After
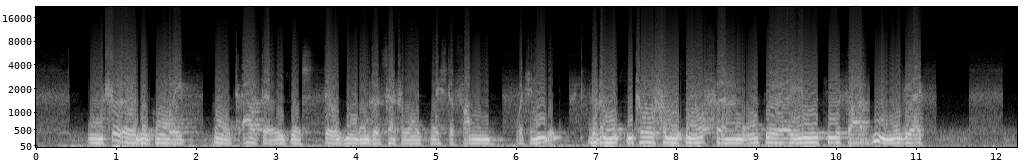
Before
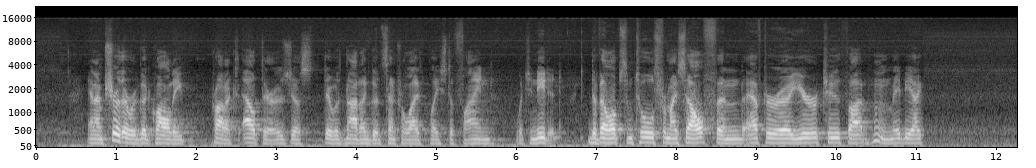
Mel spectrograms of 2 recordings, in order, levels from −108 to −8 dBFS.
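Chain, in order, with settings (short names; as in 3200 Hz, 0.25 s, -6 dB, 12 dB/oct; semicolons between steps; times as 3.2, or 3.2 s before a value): LFO low-pass square 1.2 Hz 290–1600 Hz; 7.66–8.08 bell 1700 Hz -> 310 Hz +11.5 dB 0.88 oct; slew limiter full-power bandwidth 12 Hz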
